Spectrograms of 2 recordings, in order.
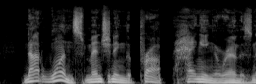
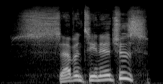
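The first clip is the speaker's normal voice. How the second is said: slow, high, unsure answer; hesitant guess; 12 semitones higher, much slower than usual. Acted. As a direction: offer it as a reluctant guess. Another reluctant coach guesses.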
